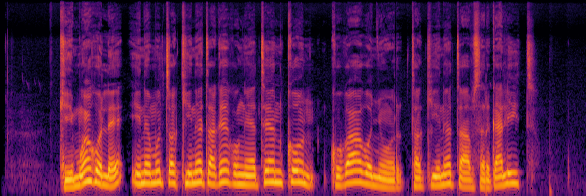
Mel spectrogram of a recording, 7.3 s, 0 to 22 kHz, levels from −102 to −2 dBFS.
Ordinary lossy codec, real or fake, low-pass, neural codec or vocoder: none; real; none; none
